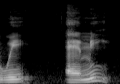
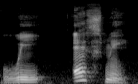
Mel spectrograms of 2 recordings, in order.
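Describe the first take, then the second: First: An e sound comes first and the s drops. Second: An e sound comes before the s. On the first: "They say we Emi" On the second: "They say we esme"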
